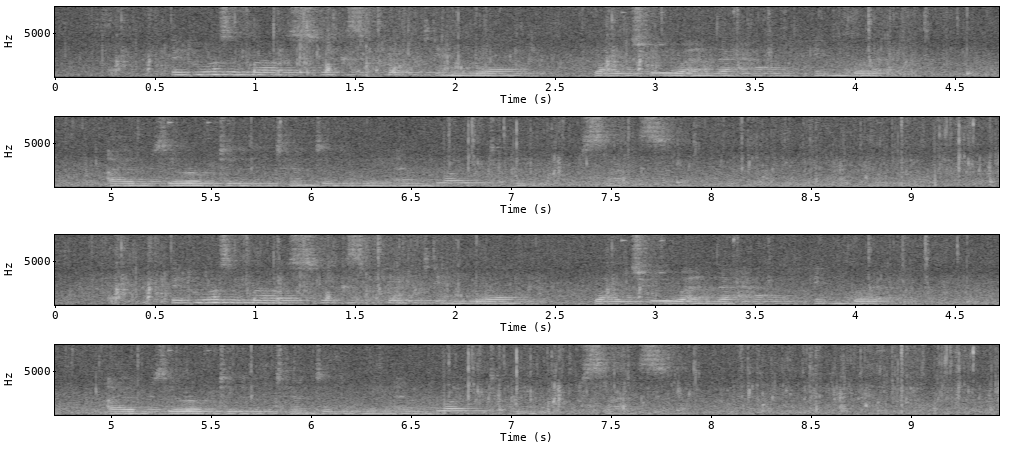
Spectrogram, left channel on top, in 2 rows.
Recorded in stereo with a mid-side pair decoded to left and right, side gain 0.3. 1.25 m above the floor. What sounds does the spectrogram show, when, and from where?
0.6 s a woman speaking: 15° right, 6 m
